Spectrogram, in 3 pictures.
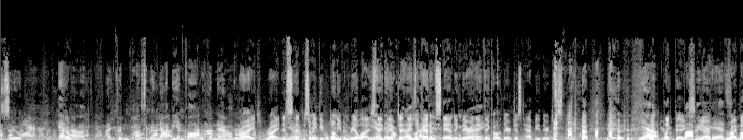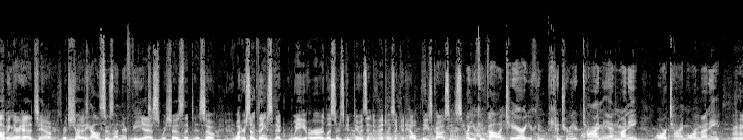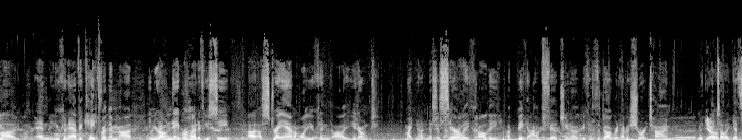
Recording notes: LIVE on The Red Carpet!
